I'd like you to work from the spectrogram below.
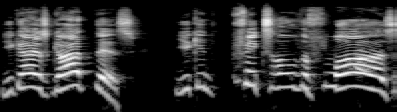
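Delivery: high, drawn-out pleading insistence; earnest protest. Retold or imitated. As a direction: urge the doubters on, acting it out. Retold earnest protest to the laughers.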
